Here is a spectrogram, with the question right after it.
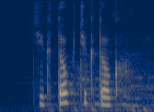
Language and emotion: Russian, neutral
